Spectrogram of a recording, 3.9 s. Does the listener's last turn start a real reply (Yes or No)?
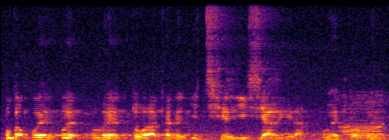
Yes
